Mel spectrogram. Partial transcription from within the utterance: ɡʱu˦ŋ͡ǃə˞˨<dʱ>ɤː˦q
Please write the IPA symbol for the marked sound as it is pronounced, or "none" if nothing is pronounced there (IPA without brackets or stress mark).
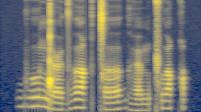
dʱ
